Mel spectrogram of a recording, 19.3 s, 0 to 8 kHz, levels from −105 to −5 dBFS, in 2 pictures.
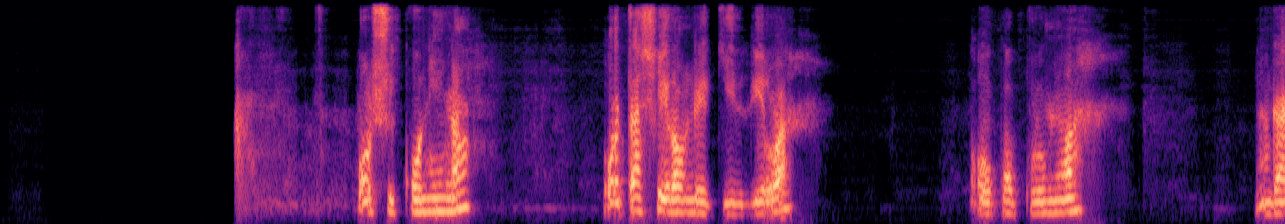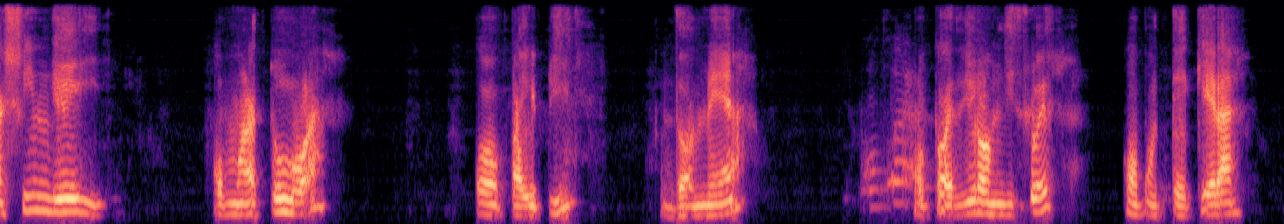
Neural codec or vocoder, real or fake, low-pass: codec, 24 kHz, 1.5 kbps, HILCodec; fake; 7.2 kHz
